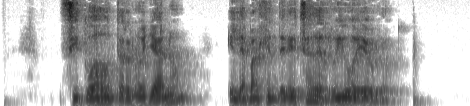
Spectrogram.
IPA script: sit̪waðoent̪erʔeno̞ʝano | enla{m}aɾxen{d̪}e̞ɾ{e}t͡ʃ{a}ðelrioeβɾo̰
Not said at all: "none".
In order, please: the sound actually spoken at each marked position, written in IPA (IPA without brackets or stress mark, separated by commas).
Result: m, d̪, e, a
